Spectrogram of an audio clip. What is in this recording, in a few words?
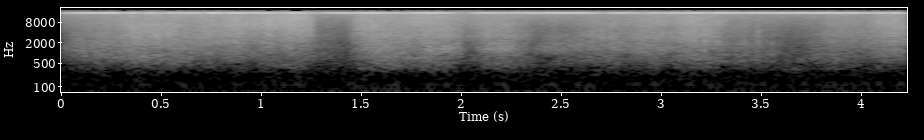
Clothes Mvmt Soft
